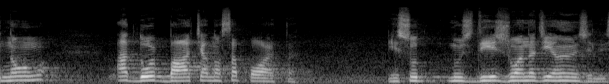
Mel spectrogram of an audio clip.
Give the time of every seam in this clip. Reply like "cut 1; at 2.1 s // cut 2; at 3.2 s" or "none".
cut 1; at 1.1 s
